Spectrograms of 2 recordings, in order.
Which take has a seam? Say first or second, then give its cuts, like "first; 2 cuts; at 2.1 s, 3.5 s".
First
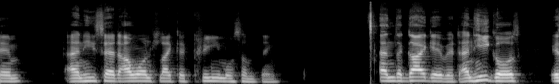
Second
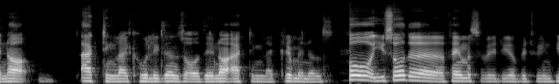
second; 1 cut; at 3.5 s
